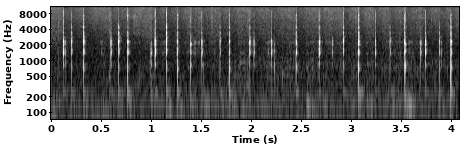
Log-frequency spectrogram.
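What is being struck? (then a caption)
Small wooden bowl. Long pointed nails on a gloved hand tap and lightly scratch a small rounded wooden bowl, likely hollow, in a quick irregular stream of about 26 short, dry clicks. Each click is brief, with a woody mid tone near 700 Hz and bright, crisp tips, over a faint low rumble and soft scratching between the taps.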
